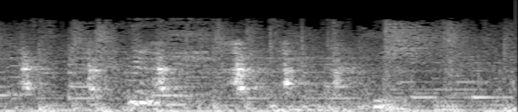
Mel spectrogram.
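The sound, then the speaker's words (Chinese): A husky barks deliberately at a cat in a quick, repeated series of sharp, yippy calls, moderately loud, over a steady background hum. “爱捣蛋的哈士奇快要把猫咪逼疯，每次故意对着猫咪吠叫，猫咪想静一静也不能。”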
